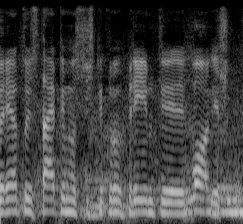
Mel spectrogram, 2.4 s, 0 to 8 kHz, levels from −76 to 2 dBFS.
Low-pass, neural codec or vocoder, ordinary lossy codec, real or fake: 7.2 kHz; codec, 44.1 kHz, 3.4 kbps, Pupu-Codec; AAC, 48 kbps; fake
